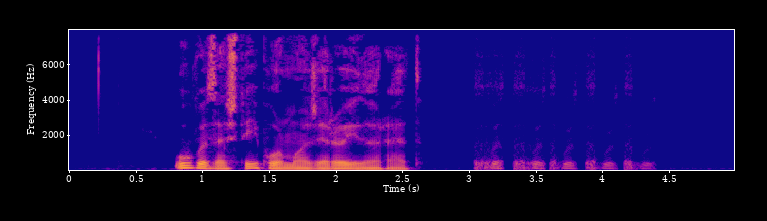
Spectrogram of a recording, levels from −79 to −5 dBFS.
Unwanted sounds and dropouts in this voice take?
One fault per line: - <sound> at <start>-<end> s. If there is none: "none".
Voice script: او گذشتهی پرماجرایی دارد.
- laugh at 3.0-4.4 s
